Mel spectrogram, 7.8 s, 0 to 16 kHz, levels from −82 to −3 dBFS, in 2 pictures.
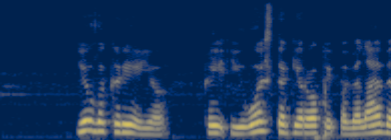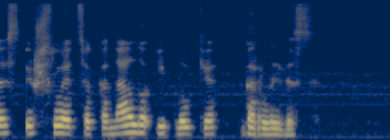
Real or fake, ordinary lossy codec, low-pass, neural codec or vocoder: fake; AAC, 96 kbps; 14.4 kHz; autoencoder, 48 kHz, 128 numbers a frame, DAC-VAE, trained on Japanese speech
